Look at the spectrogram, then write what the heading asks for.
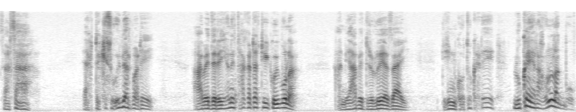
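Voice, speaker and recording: A man's voice: medium pitch, animated, normal speed, long pauses, darkish tone, slightly rough. A man playing a practical, protective young villager in a radio drama, earnest, with a rural Bangladeshi accent. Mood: cautious, resolved.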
